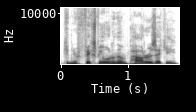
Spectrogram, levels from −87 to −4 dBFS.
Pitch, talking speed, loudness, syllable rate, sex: 125 Hz, 305 wpm, -17 LUFS, 6.9 syllables/s, male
